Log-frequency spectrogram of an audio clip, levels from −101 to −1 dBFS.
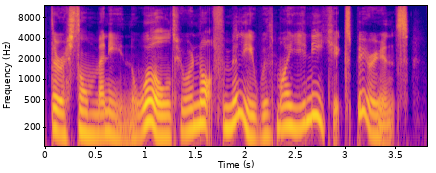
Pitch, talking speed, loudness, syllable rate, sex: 190 Hz, 235 wpm, -18 LUFS, 7.4 syllables/s, female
